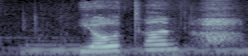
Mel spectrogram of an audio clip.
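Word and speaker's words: jötunn: it but i know it's giant is it jotun i know it's giant right i don't i don't know how to pronounce that word properly big tara hey tyranno how's it going yotan ah okay that makes sense uh yo yo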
